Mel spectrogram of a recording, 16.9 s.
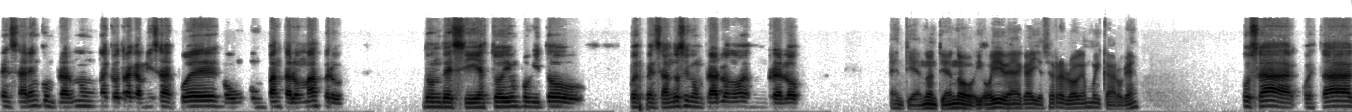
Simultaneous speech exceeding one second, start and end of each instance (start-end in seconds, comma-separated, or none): none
